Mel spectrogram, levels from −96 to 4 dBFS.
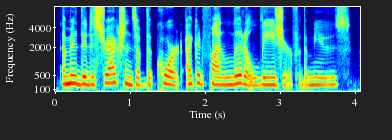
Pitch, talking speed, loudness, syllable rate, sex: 215 Hz, 205 wpm, -16 LUFS, 5.4 syllables/s, female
